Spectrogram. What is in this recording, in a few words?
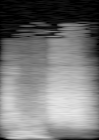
flush, combine soldier vo; npc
